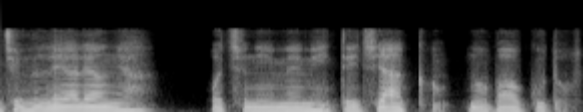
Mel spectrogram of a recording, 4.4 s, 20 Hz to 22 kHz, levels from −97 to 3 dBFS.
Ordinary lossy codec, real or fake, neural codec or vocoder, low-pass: none; fake; codec, 16 kHz in and 24 kHz out, 0.4 kbps, LongCat-Audio-Codec, two codebook decoder; 7.2 kHz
